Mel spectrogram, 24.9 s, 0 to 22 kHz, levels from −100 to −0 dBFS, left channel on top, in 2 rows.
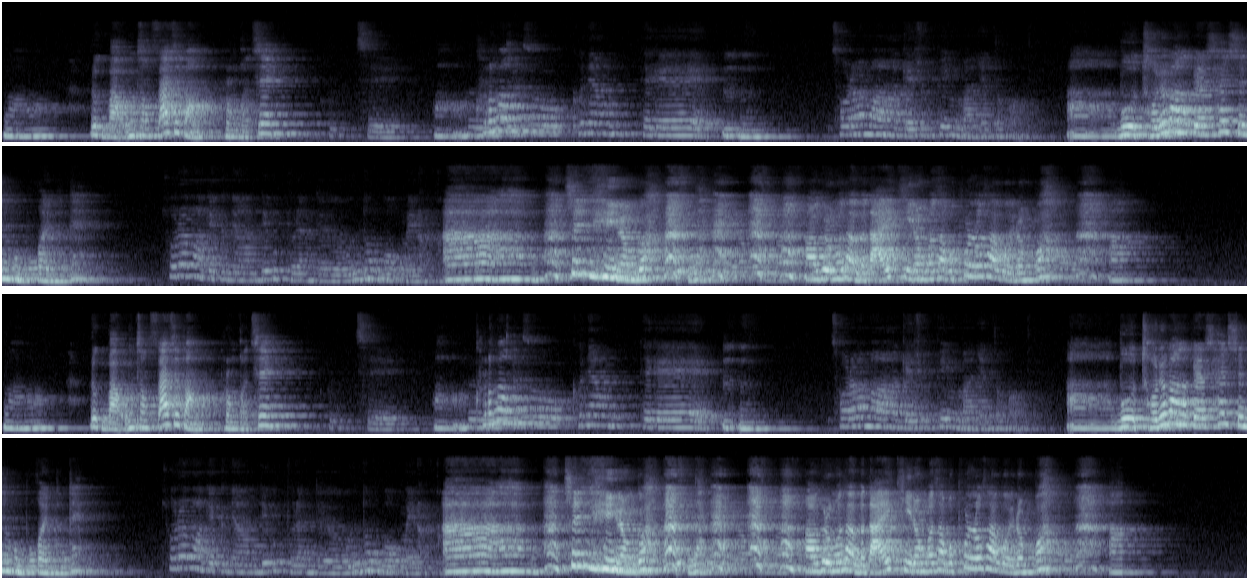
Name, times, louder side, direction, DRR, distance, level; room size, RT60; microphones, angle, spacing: voice 1, 0.0-0.5 0.9-2.8 4.3-5.3 7.2-7.6 10.6-13.3 16.9-23.7, right 2 dB, 75° right, 4 dB, 0.7 m, -29 dB
voice 2, 3.6-4.0 4.6-7.1 8.3-10.2 14.1-17.2 18.2-18.5 19.3-22.1 22.8-23.3, right 1 dB, 30° right, -2 dB, 2.0 m, -45 dB
12.5 x 4.3 x 5.8 m, 1.1 s
head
